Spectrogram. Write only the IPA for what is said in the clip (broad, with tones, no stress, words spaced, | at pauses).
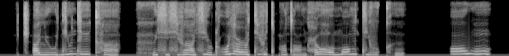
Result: t͡ʃʼa˩lʲ wu˩dʲũ˦˥ deː˦˥kʰã˧˩˧ | hɨ˩sʲɐ˩sʲ vã˧˩˧sʲɘ˧˩˧w ɖʱɔ˧˥˧lʲ ʕu˧˩˧tʲve˧˥˧tʲqʷɐ̃ː˩tˤ ãː˩ŋ ħɨ˧˥˧ʁʷe˧˩˧mɔː˦˥ŋtʲu˩v u˩kʰɘ˩ | ɔː˦˥wõ˧˥˧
